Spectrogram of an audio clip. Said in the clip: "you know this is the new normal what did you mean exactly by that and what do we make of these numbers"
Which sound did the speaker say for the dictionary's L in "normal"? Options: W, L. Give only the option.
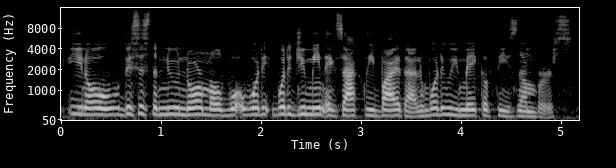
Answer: W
